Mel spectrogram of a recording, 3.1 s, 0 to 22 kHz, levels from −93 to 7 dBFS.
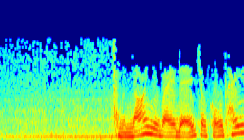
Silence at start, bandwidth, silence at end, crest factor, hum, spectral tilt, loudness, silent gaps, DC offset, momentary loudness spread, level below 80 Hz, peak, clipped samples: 0 s; 7 kHz; 0 s; 12 dB; none; -8 dB/octave; -11 LUFS; none; under 0.1%; 16 LU; -36 dBFS; 0 dBFS; under 0.1%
